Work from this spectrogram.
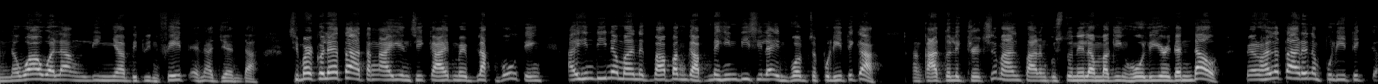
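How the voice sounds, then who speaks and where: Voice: medium pitch, dry recording, clean studio sound. A host with a Filipino accent giving political commentary on a vlog, sarcastic and full of rhetorical questions and tag questions. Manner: conversational, with frequent tag questions.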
